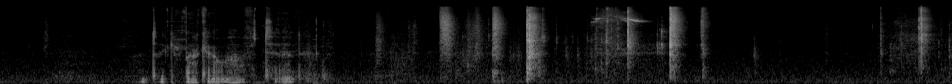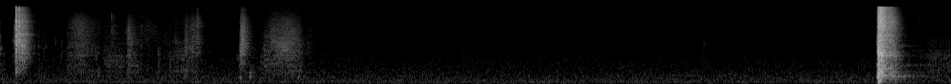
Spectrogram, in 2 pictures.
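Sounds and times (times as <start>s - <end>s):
soft scraping: 10.2s - 12.7s.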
